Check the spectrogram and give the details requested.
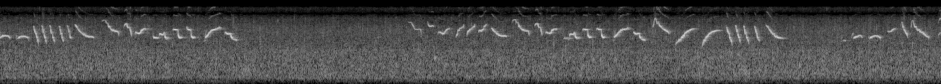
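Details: A white-eye gives rapid, thin, high twittering in quick bursts of sharp up-and-down notes, pausing briefly between runs, over a faint background hiss. The recording is used as therapy to get white-eyes singing quickly.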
